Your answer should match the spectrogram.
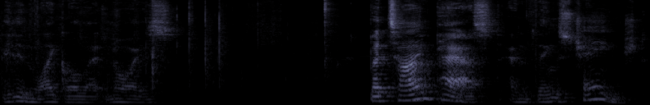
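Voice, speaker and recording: A man reading a children's picture book aloud in an expressive, unhurried storytelling style. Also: on the low side, slight background noise. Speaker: storybook reader. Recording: roomy, echoing sound.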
